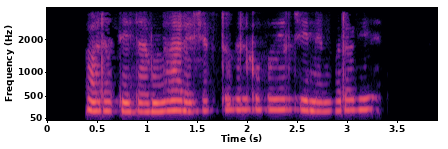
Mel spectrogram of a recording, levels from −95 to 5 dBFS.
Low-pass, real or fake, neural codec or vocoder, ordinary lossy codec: 3.6 kHz; fake; codec, 24 kHz, 3.1 kbps, DualCodec; AAC, 24 kbps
